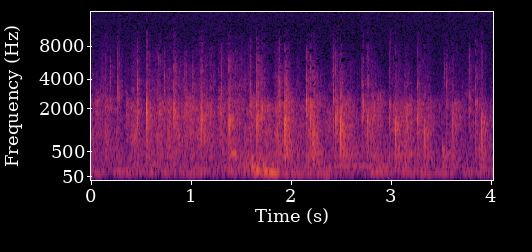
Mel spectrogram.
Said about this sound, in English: So we were very fortunate to have a good group of sponsors this year. Give them all, please, a round of applause.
